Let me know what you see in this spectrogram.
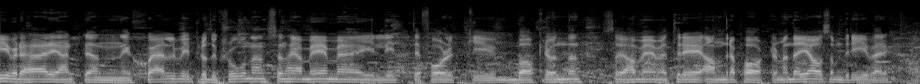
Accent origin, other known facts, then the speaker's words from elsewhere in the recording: Piteå, Norrbotten County, Sweden; bara nu för att vi är från Piteå kanske många tänker att det ska ha med Norrbotten att göra.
